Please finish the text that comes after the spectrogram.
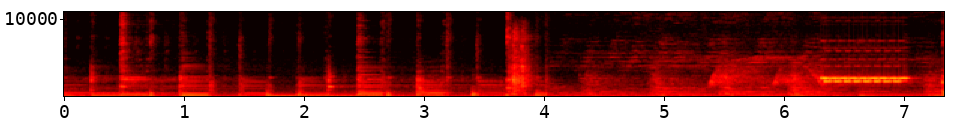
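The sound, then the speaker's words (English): A phone's text message notification tone, a bright, steady electronic chime near the end, loud, following a stretch of soft, plucked musical notes. No one speaks. “New text message.”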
